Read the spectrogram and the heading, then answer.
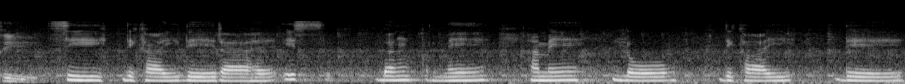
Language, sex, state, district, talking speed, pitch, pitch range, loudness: Hindi, female, Punjab, Fazilka, 80 wpm, 190 Hz, 175-200 Hz, -13 LUFS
